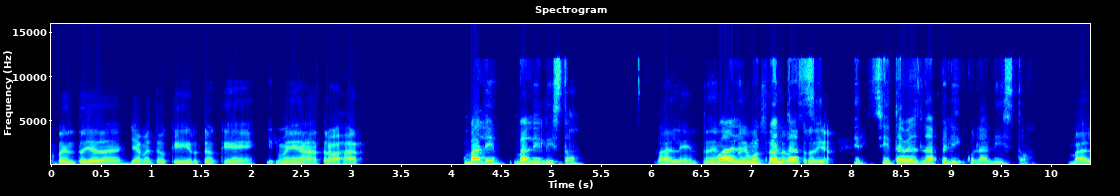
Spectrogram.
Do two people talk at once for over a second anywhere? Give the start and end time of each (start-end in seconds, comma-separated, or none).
6.5-7.8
